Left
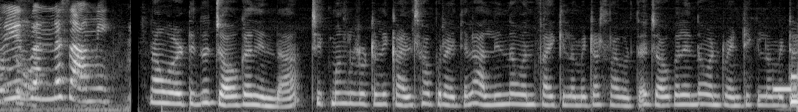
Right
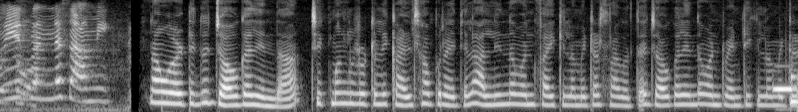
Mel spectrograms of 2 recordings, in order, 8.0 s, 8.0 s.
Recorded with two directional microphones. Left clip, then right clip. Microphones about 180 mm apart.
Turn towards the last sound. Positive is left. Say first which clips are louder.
# right 10 dB
turn(degrees=-25)  # may be behind; listen again after turning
